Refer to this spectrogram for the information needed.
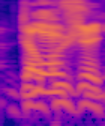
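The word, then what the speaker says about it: d'Alpuget: Is that, can I say that right? Delpuget. – Yes, you did.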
